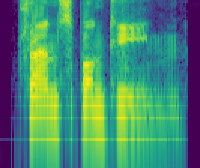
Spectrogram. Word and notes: transpontine: British English

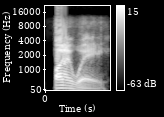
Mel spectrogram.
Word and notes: byway: American English

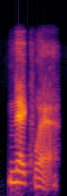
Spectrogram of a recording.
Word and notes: neckwear: Indian

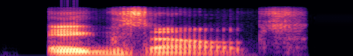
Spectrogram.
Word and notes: exult: British English

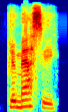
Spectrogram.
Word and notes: Plumassier: Indian

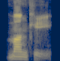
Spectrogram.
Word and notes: monkey: British English

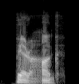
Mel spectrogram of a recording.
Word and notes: pirogue: British English

